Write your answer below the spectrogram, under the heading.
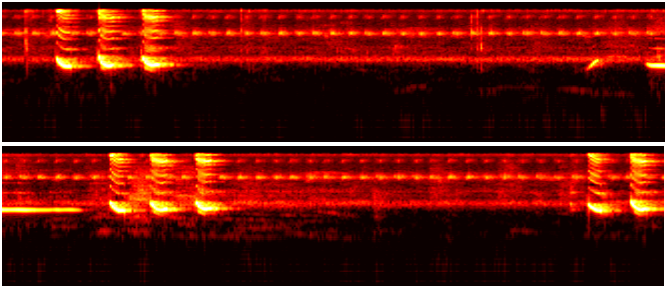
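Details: Tame kaso-kaso bird singing on the hand outside a cage, its voice clear and varied: bursts of three sharp descending whistled notes, a long level whistle between, with a steady high ticking in the background.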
